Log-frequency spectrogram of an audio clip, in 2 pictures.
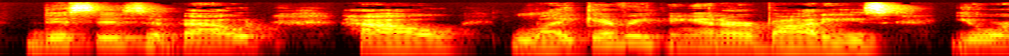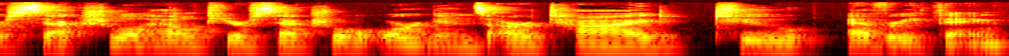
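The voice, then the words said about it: Slightly hoarse, failing voice. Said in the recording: “I'm losing my voice a little bit today”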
